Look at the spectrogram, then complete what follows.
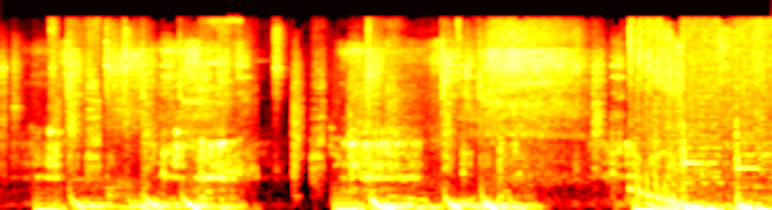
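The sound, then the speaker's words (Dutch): Wild boar grunting: a loud run of deep, rough grunts and snorts in irregular bursts, with a brief pause partway through before the grunting resumes. No voices. “Dus die klinken uiteindelijk net zo als mijn knorrige maagje.”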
